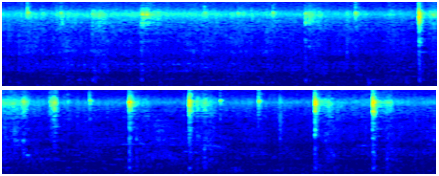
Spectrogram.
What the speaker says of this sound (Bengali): দিয়ে দেবো ধনের গুঁড়ো দিয়ে দেবো জিরের গুঁড়ো দিয়ে কিন্তু আমি ভালো করে এবার মশলাটা কষিয়ে নেব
